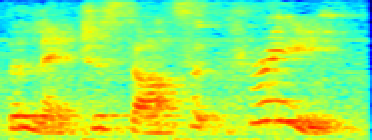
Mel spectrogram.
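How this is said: It is said in an impatient, exasperated tone. The listener ought to know this already. "it would sound impatient because the implication is that you ought to know that"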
